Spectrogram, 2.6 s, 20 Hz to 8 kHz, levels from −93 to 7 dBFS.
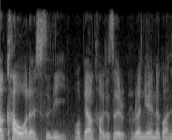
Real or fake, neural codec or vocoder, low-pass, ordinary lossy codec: real; none; 7.2 kHz; none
